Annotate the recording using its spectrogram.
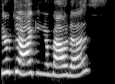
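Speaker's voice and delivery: shrill, high, embarrassed, upset half-yell. Retelling how a roommate yells at Kyle after crying: imitating Amanda yelling. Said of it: "kinda yells at Kyle".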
